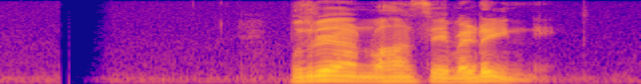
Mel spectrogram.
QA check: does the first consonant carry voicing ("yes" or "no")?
yes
